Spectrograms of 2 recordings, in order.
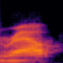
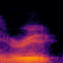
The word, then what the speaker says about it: route: united states uh root is more common than rap but they're both acceptable my personal preference is root let me write it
